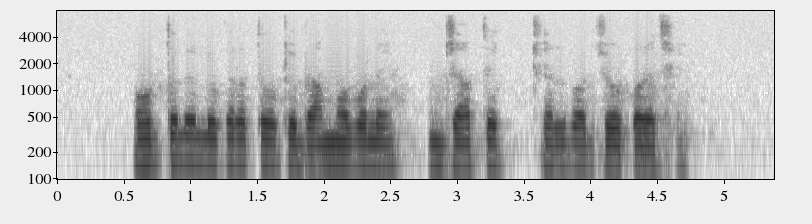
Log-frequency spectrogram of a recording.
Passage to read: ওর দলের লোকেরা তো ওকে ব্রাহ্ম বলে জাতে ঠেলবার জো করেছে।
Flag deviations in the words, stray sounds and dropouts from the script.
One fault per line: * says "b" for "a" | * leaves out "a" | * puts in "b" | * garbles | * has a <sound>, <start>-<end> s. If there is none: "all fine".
all fine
